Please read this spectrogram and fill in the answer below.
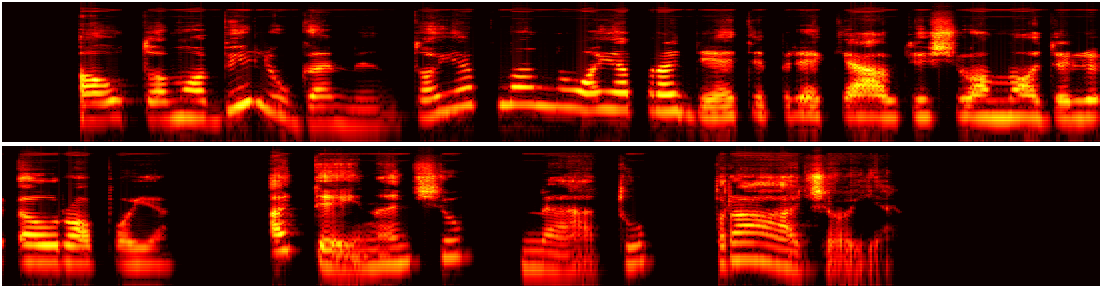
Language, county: Lithuanian, Kaunas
